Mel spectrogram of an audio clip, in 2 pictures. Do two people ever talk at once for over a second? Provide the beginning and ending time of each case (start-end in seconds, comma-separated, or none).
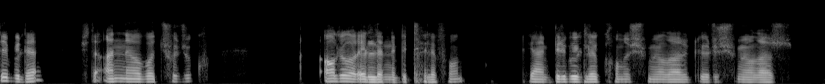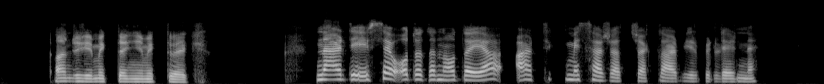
none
